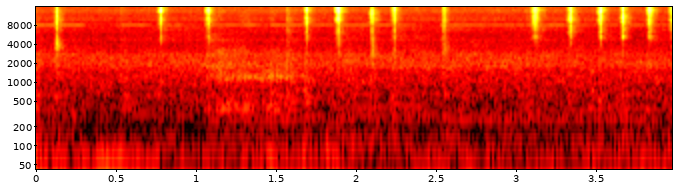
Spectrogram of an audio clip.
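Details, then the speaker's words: SCUF Reflex controller with a failed shoulder button, microswitch pressed directly with pliers: about a dozen crisp clicks in four seconds at an uneven pace. The switch works fine; the cracked plastic piece that presses it is the fault. "le bouton fonctionne mais ce qui pose problème c'est le plastique qui touche le bouton"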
